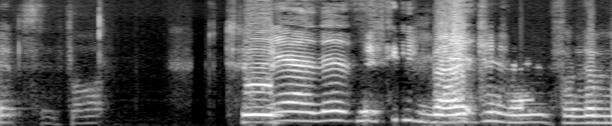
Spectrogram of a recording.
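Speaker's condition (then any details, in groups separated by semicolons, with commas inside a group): Cerebral palsy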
